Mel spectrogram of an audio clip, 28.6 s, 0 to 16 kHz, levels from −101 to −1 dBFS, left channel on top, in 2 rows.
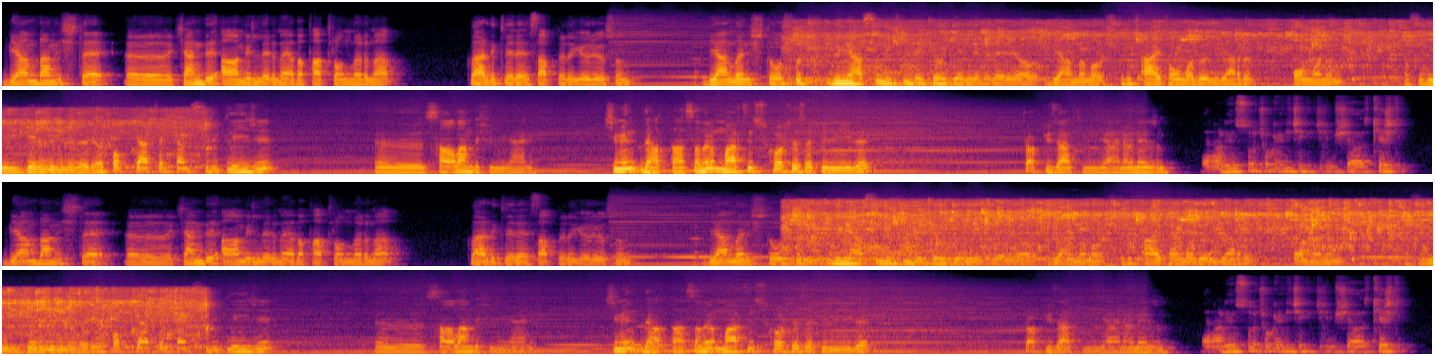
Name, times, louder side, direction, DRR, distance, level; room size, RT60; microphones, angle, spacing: voice 1, 0.0-3.9 4.7-6.3 7.0-12.5 12.9-13.4 14.0-17.0 18.0-19.6 20.3-23.0 24.5-26.0, left 5 dB, 60° left, 0.4 m, -22 dB
sound 1, 6.0-25.8, right 1 dB, 35° left, 2.1 m, -38 dB
sound 2, 7.8-16.4, right 7 dB, 40° right, 0.6 m, -24 dB
voice 2, 26.3-28.3, equal, 10° left, 1.2 m, -32 dB
6.9 x 3.3 x 5.5 m
head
